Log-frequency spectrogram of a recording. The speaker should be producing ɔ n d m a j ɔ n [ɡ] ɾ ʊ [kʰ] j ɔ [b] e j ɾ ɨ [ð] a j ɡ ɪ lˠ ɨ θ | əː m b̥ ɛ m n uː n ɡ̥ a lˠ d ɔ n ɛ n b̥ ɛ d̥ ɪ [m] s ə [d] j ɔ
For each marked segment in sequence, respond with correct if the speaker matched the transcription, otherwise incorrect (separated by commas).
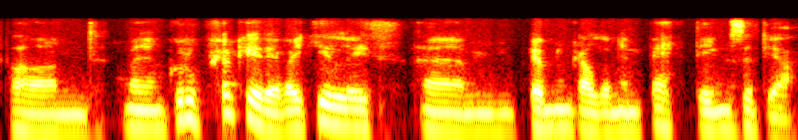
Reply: correct, incorrect, incorrect, incorrect, incorrect, correct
